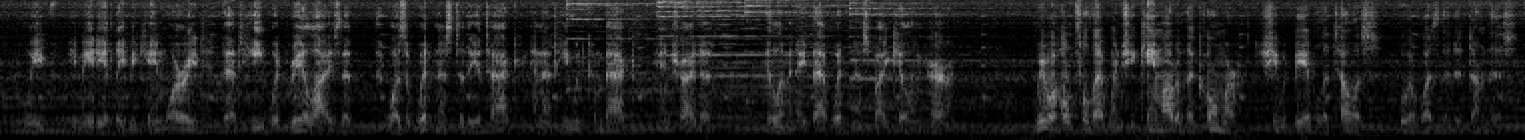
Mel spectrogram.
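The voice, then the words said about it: Regional accent, says comer for coma. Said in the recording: “do you see where I'm coming from with the accent? Did you hear ... say comer instead of coma?”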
